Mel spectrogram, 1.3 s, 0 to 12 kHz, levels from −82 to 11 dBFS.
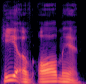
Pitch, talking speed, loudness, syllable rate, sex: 115 Hz, 140 wpm, -14 LUFS, 3.6 syllables/s, male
